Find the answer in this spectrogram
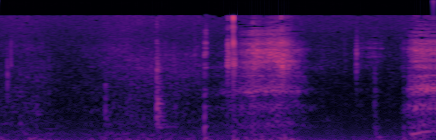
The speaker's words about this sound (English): Dropping my phone.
